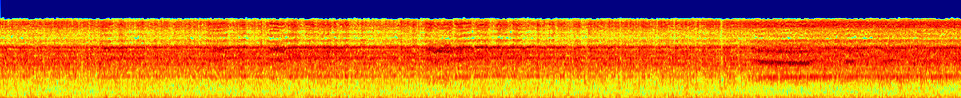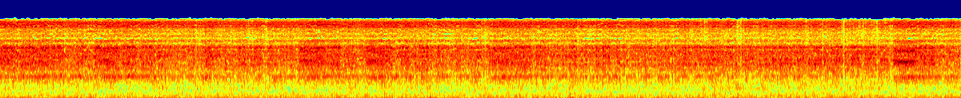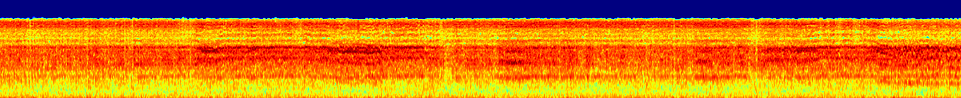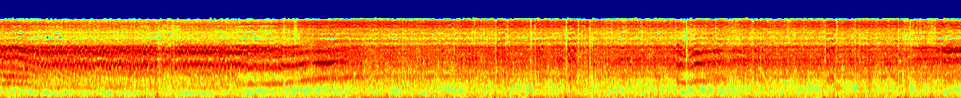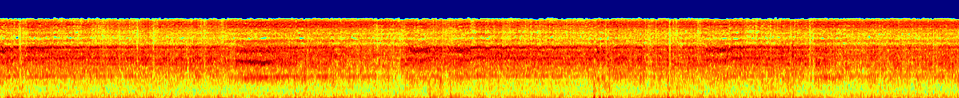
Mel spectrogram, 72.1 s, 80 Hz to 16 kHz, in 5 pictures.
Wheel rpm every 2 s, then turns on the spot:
230, 230, 230, 230, 230, 230, 220, 230, 230, 230, 230, 230, 230, 230, 230, 230, 230, 220, 230, 230, 230, 210, 170, 160, 200, 230, 230, 220, 230, 230, 230, 230, 230, 230, 230, 230.
none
